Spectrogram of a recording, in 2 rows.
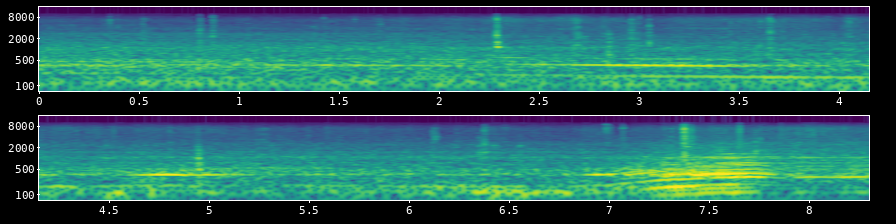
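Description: Mercedes CLS 63 AMG's V8 heard from inside the cabin, running steadily under road noise through a corner. Near the end it revs up with a rising pitch as the car accelerates out, and this is the loudest part, with the tyres gripping as the power goes down.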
